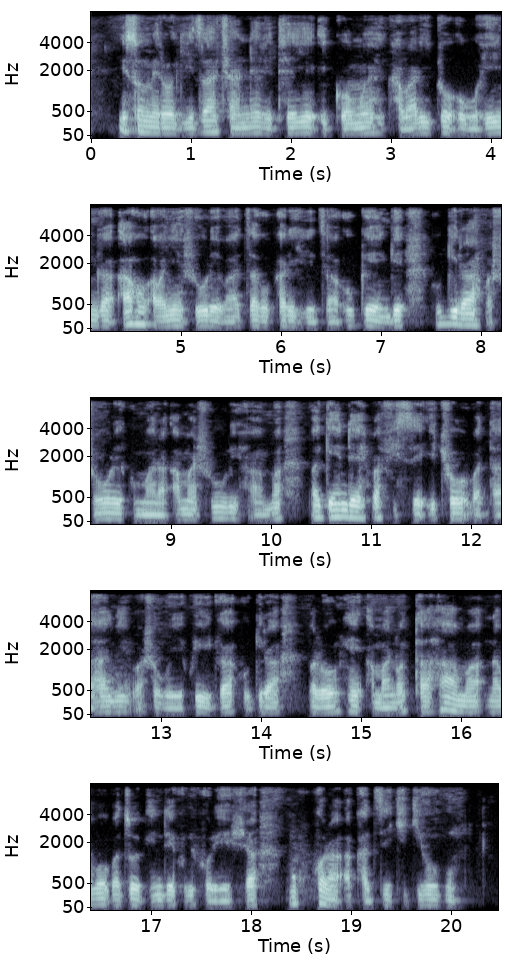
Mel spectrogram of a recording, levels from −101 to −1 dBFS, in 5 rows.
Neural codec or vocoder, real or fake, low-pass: none; real; 7.2 kHz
